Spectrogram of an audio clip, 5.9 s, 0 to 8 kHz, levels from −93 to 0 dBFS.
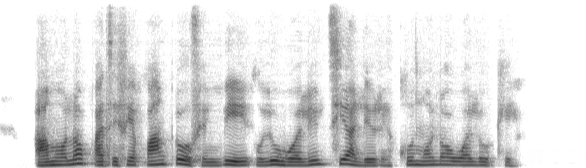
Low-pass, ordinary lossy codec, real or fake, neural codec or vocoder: none; none; fake; codec, 16 kHz, 0.8 kbps, ZipCodec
